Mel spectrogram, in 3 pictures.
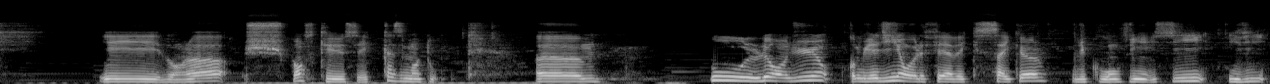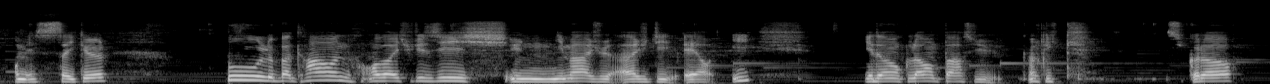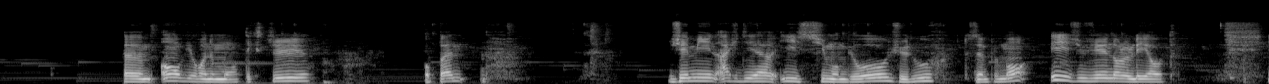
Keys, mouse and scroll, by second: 4.7-5.3 middle drag, 5.3-7.9 scroll up 1, 7.9-8.4 scroll up 1, 8.4-9.6 scroll up 1, 9.6-10.4 scroll up 1, 10.4-11.1 scroll up 1, 11.1-13.2 scroll up 1, 13.2-18.3 drag, 28.3-29.9 drag, 34.0 click, 36.6 click.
